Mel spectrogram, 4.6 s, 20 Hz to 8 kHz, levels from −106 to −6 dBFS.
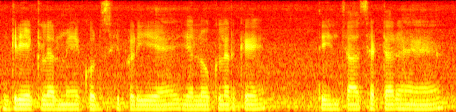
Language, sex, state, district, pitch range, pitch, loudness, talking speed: Hindi, male, Uttar Pradesh, Lalitpur, 115-120 Hz, 115 Hz, -21 LUFS, 170 wpm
